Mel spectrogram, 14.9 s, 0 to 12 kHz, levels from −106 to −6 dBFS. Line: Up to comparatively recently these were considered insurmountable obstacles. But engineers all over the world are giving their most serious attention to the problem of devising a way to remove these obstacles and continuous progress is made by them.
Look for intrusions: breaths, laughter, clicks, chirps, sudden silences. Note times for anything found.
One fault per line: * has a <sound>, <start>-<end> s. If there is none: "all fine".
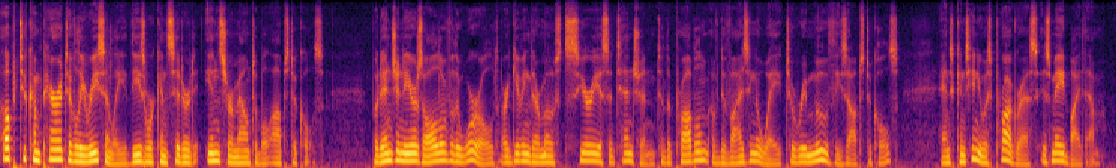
all fine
